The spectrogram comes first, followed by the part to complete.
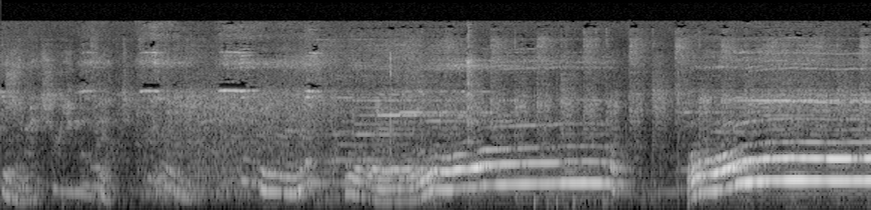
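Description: Shetland sheepdog howling after its owner has left: wavering, dipping notes build into a long howl that rises and then holds steady. After a short break a second, louder howl rises and holds near the end.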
